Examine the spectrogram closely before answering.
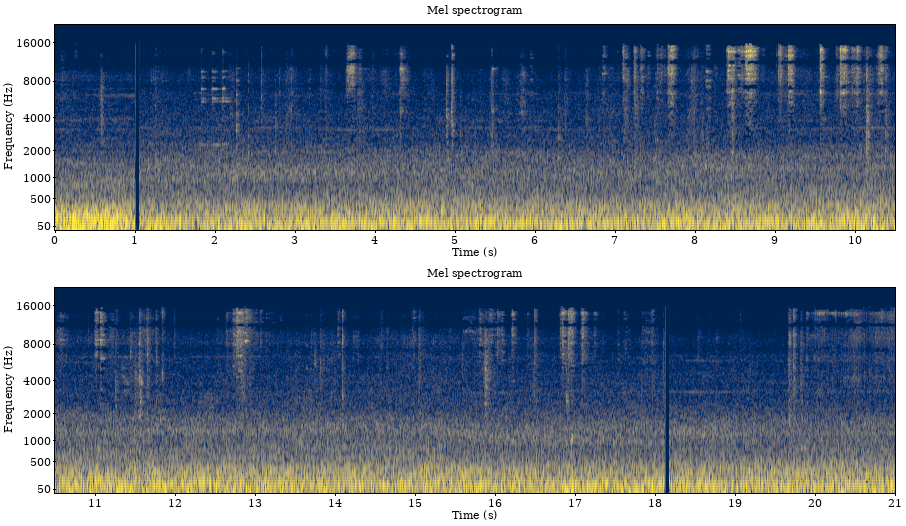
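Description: A low steady hum of an airliner cabin fills the background.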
